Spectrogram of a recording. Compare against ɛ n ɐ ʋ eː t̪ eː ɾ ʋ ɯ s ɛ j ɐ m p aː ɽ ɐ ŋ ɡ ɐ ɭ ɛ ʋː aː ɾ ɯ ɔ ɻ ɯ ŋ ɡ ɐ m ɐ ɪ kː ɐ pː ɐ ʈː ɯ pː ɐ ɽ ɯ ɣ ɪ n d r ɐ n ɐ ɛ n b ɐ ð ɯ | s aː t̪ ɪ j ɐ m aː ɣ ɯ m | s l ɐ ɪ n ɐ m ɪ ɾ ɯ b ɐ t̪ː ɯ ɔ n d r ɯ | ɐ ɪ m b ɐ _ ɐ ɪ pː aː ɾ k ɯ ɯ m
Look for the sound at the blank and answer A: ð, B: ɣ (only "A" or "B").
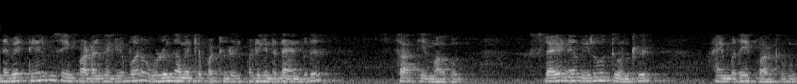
A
